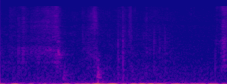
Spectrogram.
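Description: Cards being handled and drawn from a deck: faint rubbing of card stock with a few light taps.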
